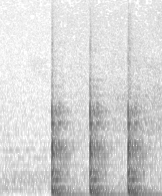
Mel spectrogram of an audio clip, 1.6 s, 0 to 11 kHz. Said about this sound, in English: It took me nearly 5 minutes to process that sound that I was hearing was knocking.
